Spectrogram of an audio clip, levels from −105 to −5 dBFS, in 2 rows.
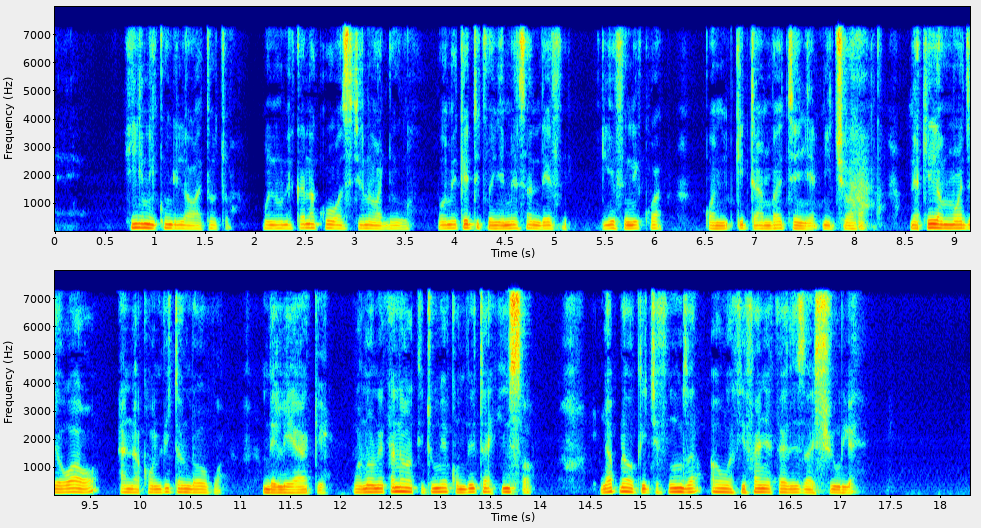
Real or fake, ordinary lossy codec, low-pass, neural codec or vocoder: fake; MP3, 64 kbps; 7.2 kHz; codec, 16 kHz, 2 kbps, FunCodec, trained on LibriTTS, 25 frames a second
